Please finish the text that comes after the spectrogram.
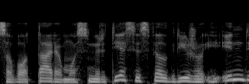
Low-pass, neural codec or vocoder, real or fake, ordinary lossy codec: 7.2 kHz; none; real; AAC, 64 kbps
